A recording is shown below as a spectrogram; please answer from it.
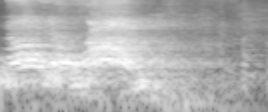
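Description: A sudden loud shout from several voices at once, lasting about a second and then fading away in the hall's echo.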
